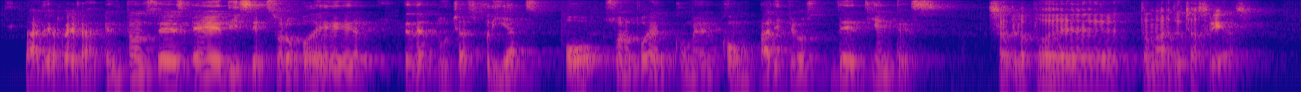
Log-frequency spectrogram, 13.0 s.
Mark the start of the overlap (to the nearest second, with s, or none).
none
